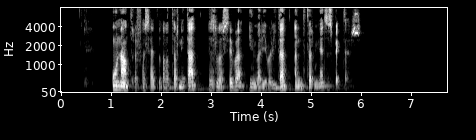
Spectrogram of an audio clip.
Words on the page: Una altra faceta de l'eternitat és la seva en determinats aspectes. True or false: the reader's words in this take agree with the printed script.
false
